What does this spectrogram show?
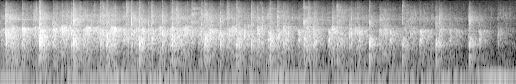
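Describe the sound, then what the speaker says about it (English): Audience applause for a guest professor at a leadership lecture event, dense sustained clapping from a crowd throughout, moderately close with a low hum beneath. "A round of applause"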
